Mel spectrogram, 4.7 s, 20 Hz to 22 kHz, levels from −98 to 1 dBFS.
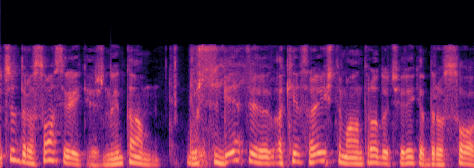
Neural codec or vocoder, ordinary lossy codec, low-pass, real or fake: codec, 16 kHz, 8 kbps, FunCodec, trained on LibriTTS, 25 frames a second; AAC, 48 kbps; 7.2 kHz; fake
